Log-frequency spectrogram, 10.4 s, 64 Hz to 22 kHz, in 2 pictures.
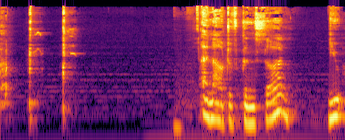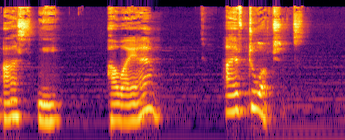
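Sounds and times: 
person coughing: 0.0s - 1.2s
speech: 3.0s - 6.2s, 6.8s - 7.6s, 8.6s - 9.7s.

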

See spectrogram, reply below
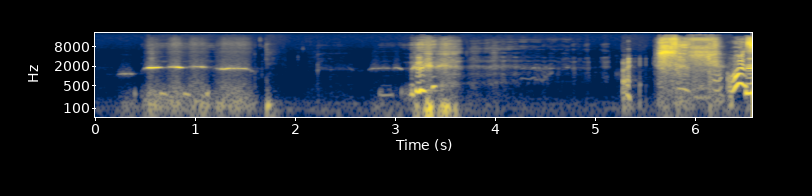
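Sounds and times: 
person whistling a pop melody: 0.3s - 1.7s.

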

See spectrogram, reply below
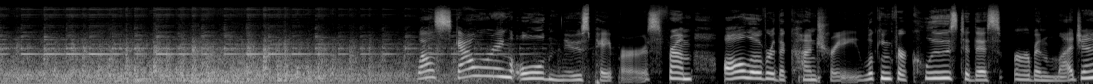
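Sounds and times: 
faint clickety-clack of train wheels: 0.0s - 5.2s
train rolling on rails in staged crash test: 0.0s - 6.2s
speech: 4.2s - 10.9s.

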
